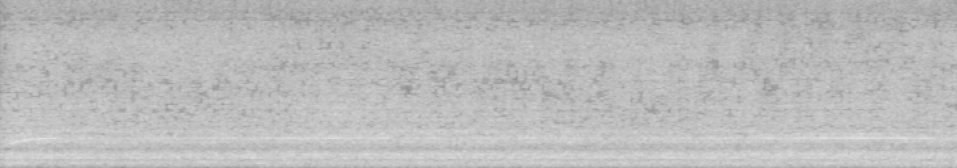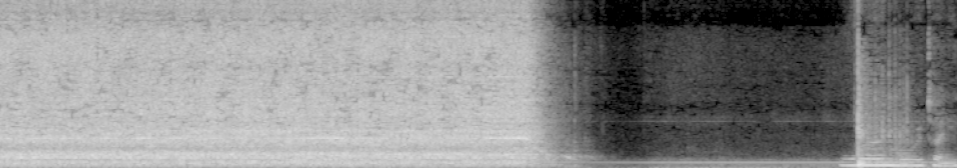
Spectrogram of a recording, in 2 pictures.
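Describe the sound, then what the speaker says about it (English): Loud blow dryer running steadily and close for about fifteen seconds while drying ink on a shirt, then switching off to near silence before a brief clatter at the end. "loud blow dryer again"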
